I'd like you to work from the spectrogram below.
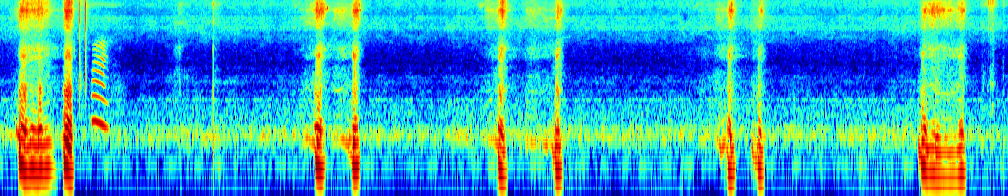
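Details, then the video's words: Bubba, a pet cat, sleeps and snores in a series of short low snorting breaths at irregular intervals of a few seconds, the first and last louder and rasping. "Bubba the Cat - Snoring"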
